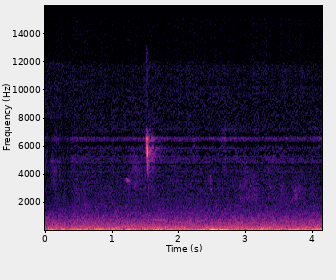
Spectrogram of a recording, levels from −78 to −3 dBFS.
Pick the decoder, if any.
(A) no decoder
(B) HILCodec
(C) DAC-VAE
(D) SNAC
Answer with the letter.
C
